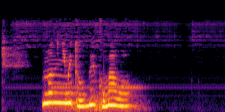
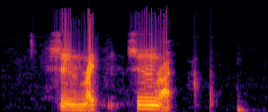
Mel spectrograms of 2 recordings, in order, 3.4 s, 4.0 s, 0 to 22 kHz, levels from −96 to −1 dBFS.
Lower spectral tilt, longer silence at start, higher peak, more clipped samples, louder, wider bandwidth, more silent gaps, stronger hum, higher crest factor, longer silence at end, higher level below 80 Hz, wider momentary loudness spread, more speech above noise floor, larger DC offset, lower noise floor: first, -9 dB/octave vs -5.5 dB/octave; about the same, 0.65 s vs 0.75 s; about the same, 0 dBFS vs 0 dBFS; neither; first, -10 LUFS vs -19 LUFS; second, 9.6 kHz vs 16 kHz; neither; neither; second, 12 dB vs 22 dB; first, 1.35 s vs 0.4 s; about the same, -50 dBFS vs -52 dBFS; second, 8 LU vs 14 LU; first, 57 dB vs 37 dB; neither; first, -66 dBFS vs -56 dBFS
